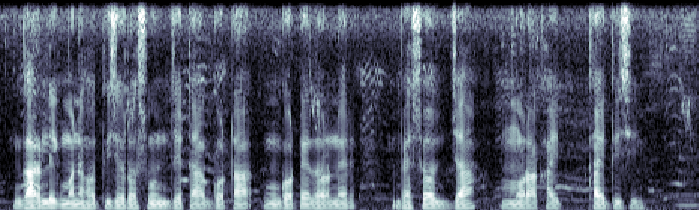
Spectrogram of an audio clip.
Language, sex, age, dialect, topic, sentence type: Bengali, male, 18-24, Western, agriculture, statement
